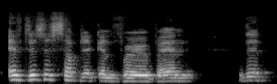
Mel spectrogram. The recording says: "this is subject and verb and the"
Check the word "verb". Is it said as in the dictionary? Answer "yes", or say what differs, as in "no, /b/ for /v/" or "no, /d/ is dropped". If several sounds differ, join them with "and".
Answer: yes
